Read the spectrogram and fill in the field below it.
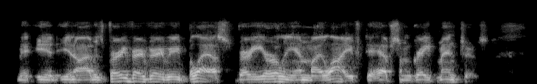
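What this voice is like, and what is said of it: Boston accent. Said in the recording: “I'm originally from Massachusetts, Boston, Massachusetts. So you'll hear the park the car and the Harvard Yard accent.”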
